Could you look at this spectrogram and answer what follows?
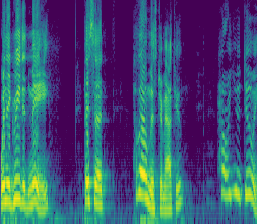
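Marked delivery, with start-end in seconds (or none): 2.6-5.2 put-on posh, very proper British accent, pitched up. Recounting how some men greeted him, the speaker quotes them in a very proper British accent. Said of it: "with a very proper British accent".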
